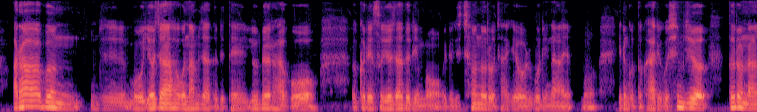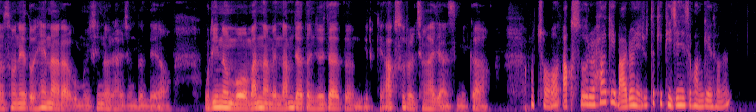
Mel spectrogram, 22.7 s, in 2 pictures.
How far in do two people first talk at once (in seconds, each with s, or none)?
none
